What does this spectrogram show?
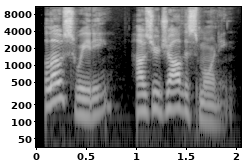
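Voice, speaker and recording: A man's voice: fairly high pitch, big pitch swings, fairly quick, dry recording, studio quality, voice pushed up. A man voicing a smothering, doting mother who fusses over her family in a screenplay reading.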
